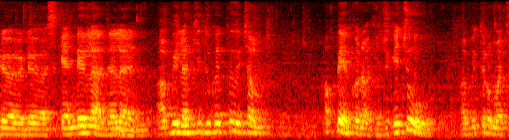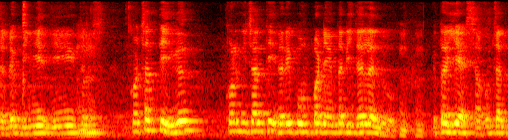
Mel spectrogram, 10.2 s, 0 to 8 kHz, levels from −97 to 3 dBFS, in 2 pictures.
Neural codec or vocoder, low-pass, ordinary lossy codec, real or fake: none; none; none; real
